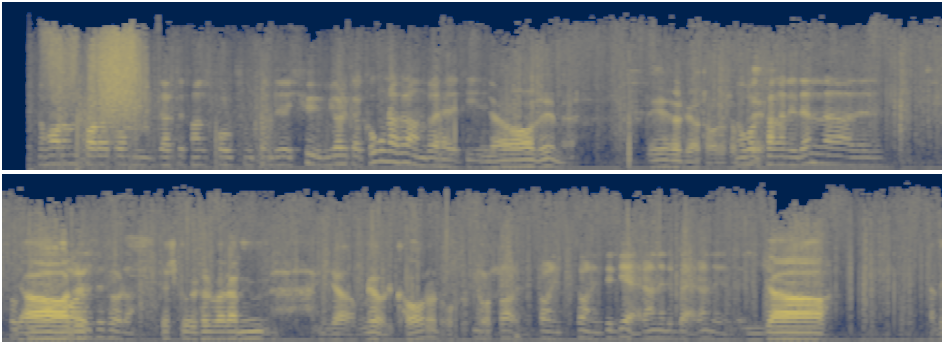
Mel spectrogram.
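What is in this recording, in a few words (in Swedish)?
Edsbro Uppland, svenska sagor dialekter; Folkminnen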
